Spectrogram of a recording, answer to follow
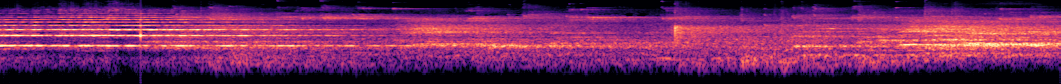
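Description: Basketball game in an echoing sports hall: a steady horn-like tone sounds for about three seconds at the start. Then come voices shouting and the ball bouncing on the court.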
